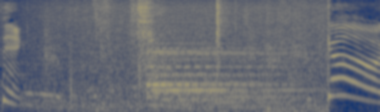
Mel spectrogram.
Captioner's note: bell ringing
